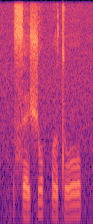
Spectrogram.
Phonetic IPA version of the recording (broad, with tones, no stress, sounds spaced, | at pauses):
s ɛ˨ ʃ o˦ k͡p ɤ˨ t o˦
